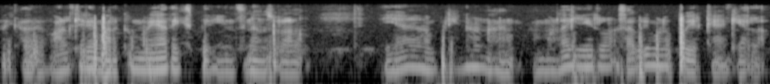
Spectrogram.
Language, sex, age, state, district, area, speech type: Tamil, male, 45-60, Tamil Nadu, Ariyalur, rural, spontaneous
